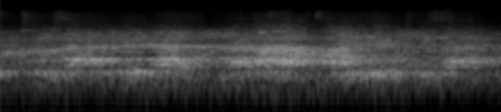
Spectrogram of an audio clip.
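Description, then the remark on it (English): A large crowd of Chrysi Avgi supporters in an Athens neighborhood in May shouts in unison at a memorial service, a dense, steady roar of many voices chanting slogans such as "Greece belongs to the Greeks", with rhythmic swells in loudness throughout. “Chrysi Avgi supporters were out in force in the neighborhood in May, shouting, "Greece belongs to the Greeks."”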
